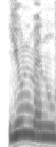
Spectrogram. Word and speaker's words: Yunmen: Yunmen literally means cloud gate or cloud door. Yun is pronounced sort of like Yoon, and men rhymes with the English one or ton.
